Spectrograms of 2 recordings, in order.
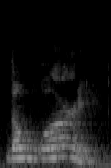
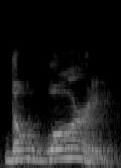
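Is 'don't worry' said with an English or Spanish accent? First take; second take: Spanish; Spanish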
